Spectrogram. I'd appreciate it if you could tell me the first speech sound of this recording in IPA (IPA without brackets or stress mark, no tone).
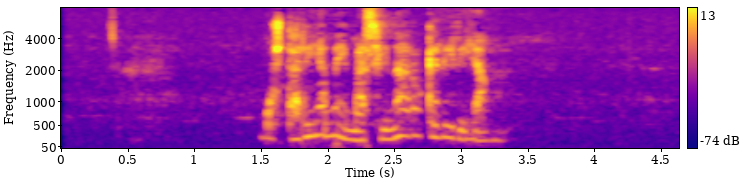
ɡ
